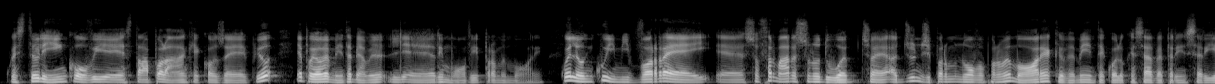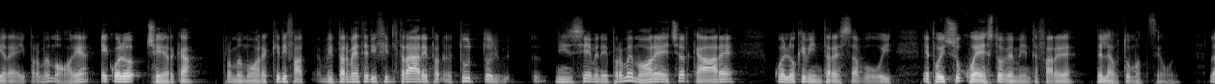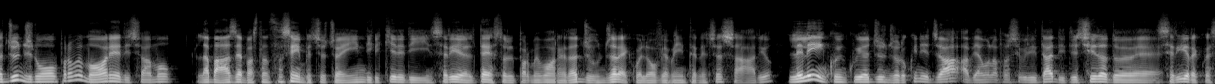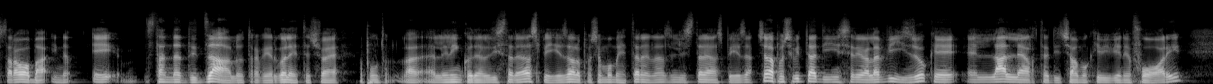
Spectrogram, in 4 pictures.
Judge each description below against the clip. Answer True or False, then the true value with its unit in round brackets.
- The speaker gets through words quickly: True (180 wpm)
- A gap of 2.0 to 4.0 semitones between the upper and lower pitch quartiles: True (3.3 semitones)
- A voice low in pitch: True (110 Hz)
